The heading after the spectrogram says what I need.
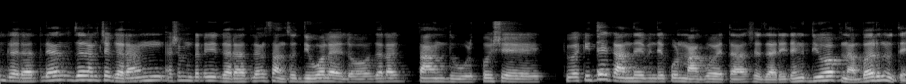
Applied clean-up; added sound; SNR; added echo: neural mask model DeepFilterNet 3.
